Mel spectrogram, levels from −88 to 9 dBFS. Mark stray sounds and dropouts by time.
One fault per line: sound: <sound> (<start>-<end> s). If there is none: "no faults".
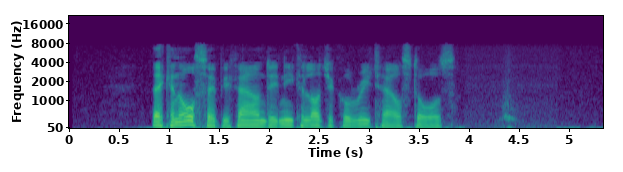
sound: whoosh (4.2-4.7 s)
